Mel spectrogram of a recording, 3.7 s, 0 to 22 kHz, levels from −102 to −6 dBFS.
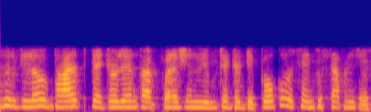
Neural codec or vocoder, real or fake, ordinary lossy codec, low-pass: codec, 24 kHz, 1 kbps, SNAC; fake; Opus, 16 kbps; 3.6 kHz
